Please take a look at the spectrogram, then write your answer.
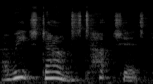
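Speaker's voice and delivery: ordinary delivery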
